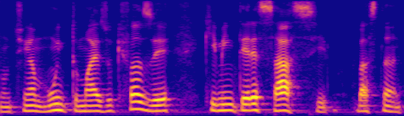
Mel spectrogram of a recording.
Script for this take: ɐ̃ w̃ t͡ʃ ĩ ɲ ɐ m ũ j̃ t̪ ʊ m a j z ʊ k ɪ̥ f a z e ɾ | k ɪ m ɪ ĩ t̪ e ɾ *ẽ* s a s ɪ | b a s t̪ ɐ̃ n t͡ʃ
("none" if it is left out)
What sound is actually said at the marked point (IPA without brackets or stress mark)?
e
